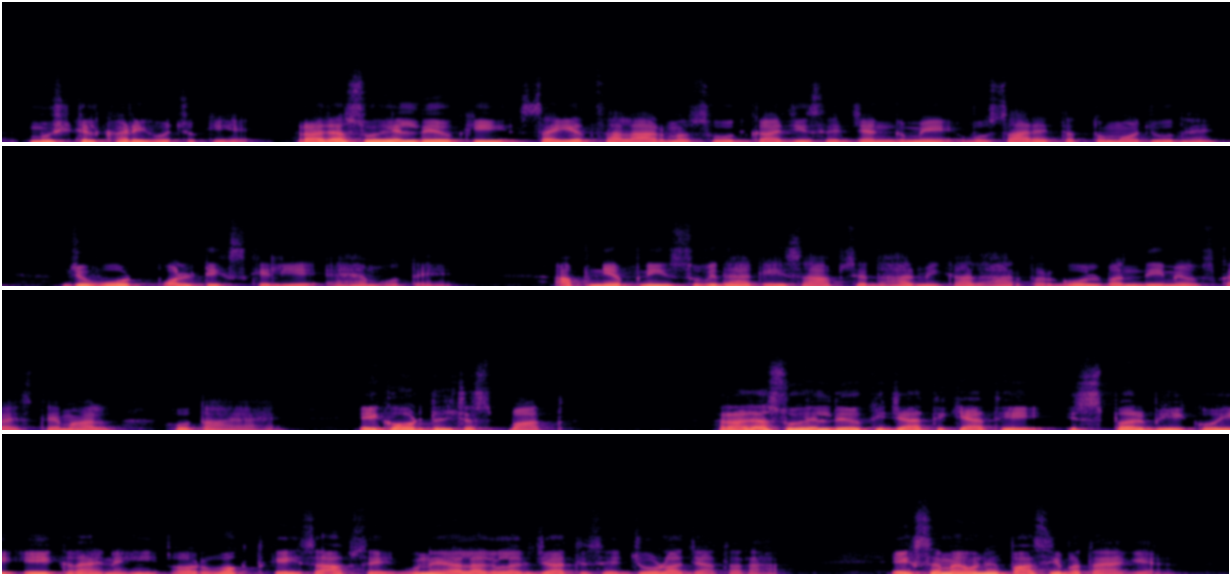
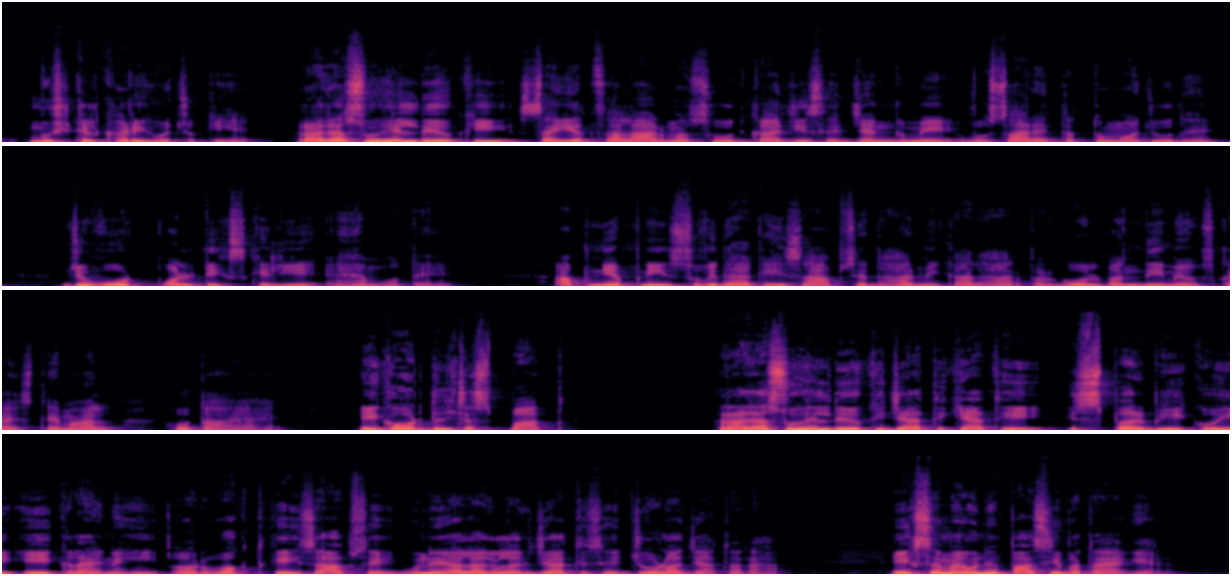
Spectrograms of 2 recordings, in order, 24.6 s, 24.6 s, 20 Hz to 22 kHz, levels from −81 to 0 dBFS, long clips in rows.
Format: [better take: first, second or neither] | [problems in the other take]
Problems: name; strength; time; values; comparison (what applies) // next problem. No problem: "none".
second | muffled; slightly; fading above 2.5 kHz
